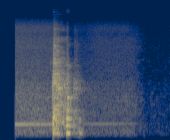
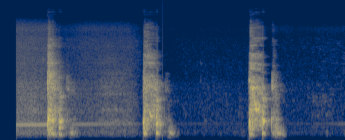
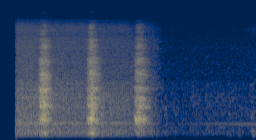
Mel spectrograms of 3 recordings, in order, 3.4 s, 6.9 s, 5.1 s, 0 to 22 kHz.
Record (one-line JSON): {"cough_length": "3.4 s", "cough_amplitude": 32768, "cough_signal_mean_std_ratio": 0.33, "three_cough_length": "6.9 s", "three_cough_amplitude": 32768, "three_cough_signal_mean_std_ratio": 0.37, "exhalation_length": "5.1 s", "exhalation_amplitude": 14528, "exhalation_signal_mean_std_ratio": 0.4, "survey_phase": "beta (2021-08-13 to 2022-03-07)", "age": "45-64", "gender": "Male", "wearing_mask": "No", "symptom_none": true, "smoker_status": "Ex-smoker", "respiratory_condition_asthma": false, "respiratory_condition_other": false, "recruitment_source": "REACT", "submission_delay": "3 days", "covid_test_result": "Negative", "covid_test_method": "RT-qPCR", "influenza_a_test_result": "Negative", "influenza_b_test_result": "Negative"}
